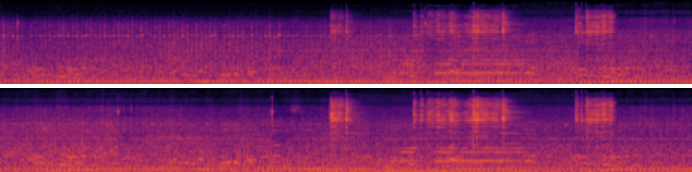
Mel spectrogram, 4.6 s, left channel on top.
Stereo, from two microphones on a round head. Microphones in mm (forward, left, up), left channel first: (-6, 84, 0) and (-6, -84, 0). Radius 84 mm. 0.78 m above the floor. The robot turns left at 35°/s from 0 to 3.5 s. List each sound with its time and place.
0.0 s a vehicle: 65° right; by 4.6 s 175° left
2.2 s a clink: 125° right; by 4.1 s 170° right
